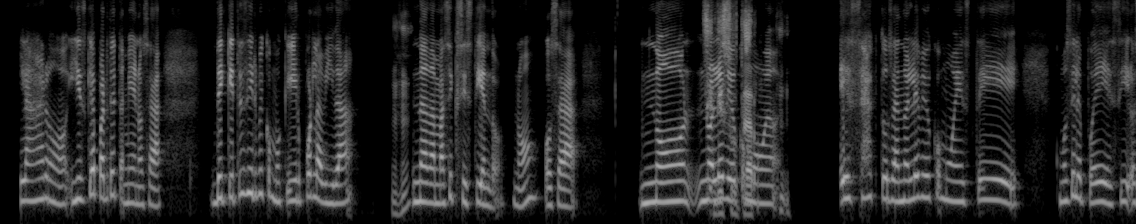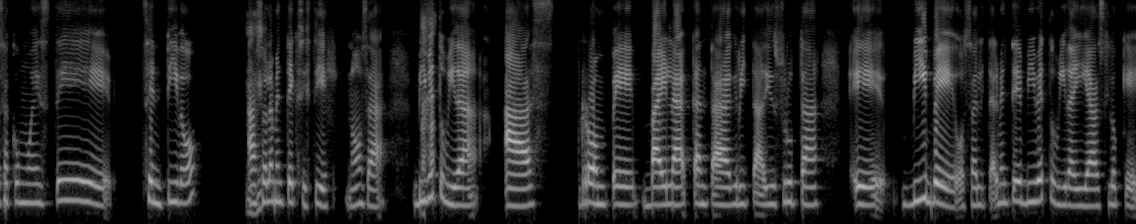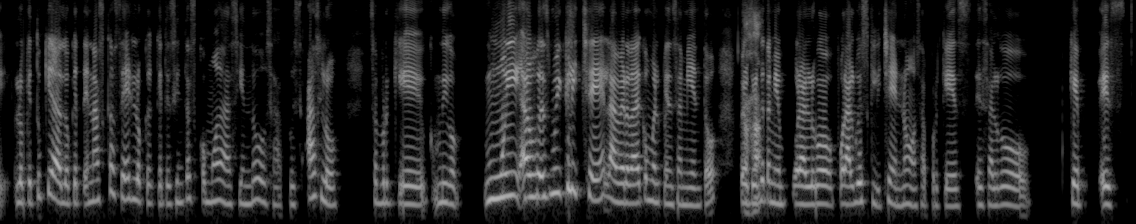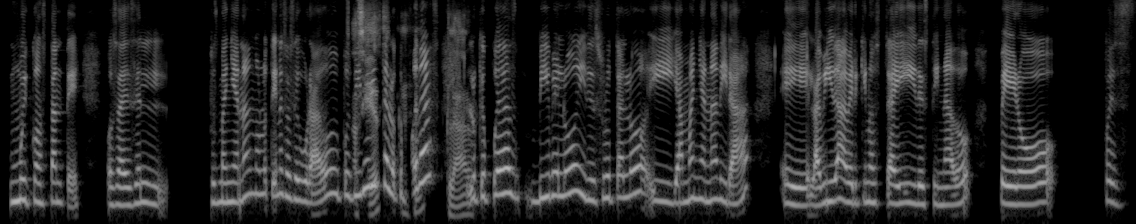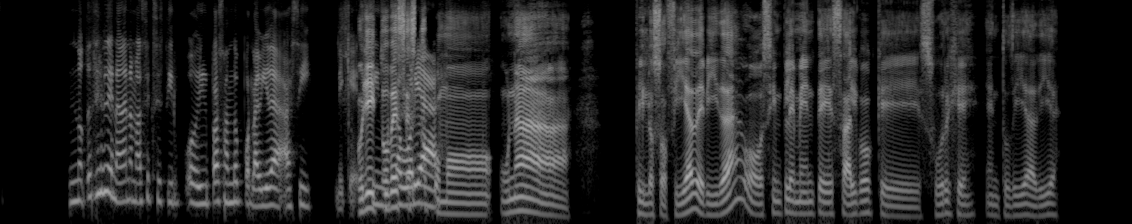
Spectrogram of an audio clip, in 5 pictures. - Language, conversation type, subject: Spanish, podcast, ¿Qué aprendiste sobre disfrutar los pequeños momentos?
- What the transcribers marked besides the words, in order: tapping; stressed: "vive"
